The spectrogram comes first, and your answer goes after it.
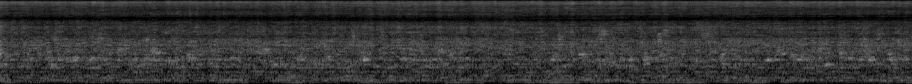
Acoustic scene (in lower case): restroom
